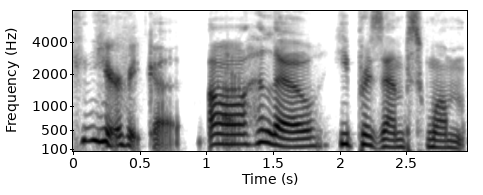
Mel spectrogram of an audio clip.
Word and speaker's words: Eureka: all reside near Eureka this is correct not y Riga not Yreka Eureka oh hello he presents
